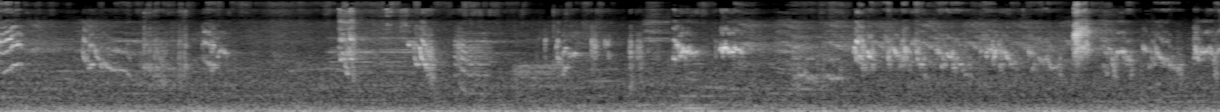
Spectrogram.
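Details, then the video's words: Lively chatter from a family of five lovebirds: rapid high chirps and quick descending twitters overlapping one another, busy and near-continuous, with a faint low hum underneath. "Five Little LOVE Birds Chirping Sound"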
